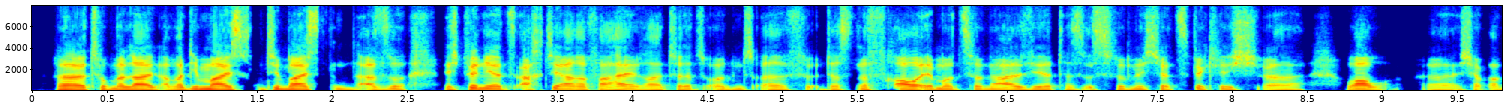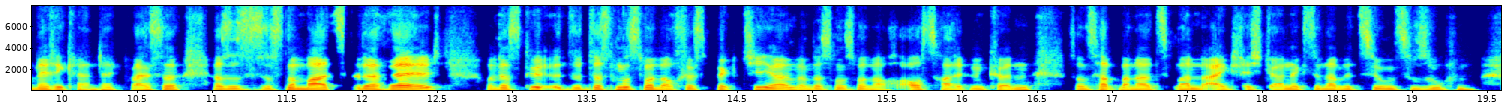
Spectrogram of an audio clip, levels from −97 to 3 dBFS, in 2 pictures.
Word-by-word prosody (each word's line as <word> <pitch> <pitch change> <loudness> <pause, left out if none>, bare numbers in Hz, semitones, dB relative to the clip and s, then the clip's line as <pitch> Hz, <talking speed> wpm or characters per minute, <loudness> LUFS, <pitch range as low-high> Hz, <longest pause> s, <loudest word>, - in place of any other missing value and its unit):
Äh, 130 -2 +8
tut 140 +3 -2
mir 130 - +4
leid, 125 -1 +7
aber 120 +1 +2
die 125 +1 +1
meisten 130 +1 +6
die 130 - +2
meisten 135 0 +4
also, 135 0 0 0.3
ich 125 - -1
bin 150 -1 +5
jetzt 135 -3 +3
8 - - 0
Jahre 135 -2 +4
verheiratet 130 +1 0
und, 125 -3 -6
äh, 130 -2 -2
f 120 - -9
dass 130 -3 -5
'ne 125 - -1
Frau 140 +6 +5
emotional 135 0 +1
wird, 130 +2 -2
das 120 -3 -7
ist 120 -1 -5
für 135 - -4
mich 135 -3 -3
jetzt 135 -4 -4
wirklich, 125 -4 -3
äh, 130 0 -3 0.3
wow, 130 -2 +5 0.2
äh, 135 -3 -5
ich 115 - -6
hab 130 - -7
Amerika 130 -3 -2
entdeckt, 115 -3 -8
weißt 130 -3 -3
du? 145 +2 0 0.2
Also, 135 -1 -2
es 130 - -4
ist 150 - -6
das 125 -5 -7
Normalste 145 +2 +2
der 135 -3 +2
Welt 160 +2 +5 0.3
und 145 - -7
das 145 -5 -3
kü 170 -2 -1
d 145 +1 -6
das 145 0 -3
muss 175 +1 +2
man 155 -2 +1
auch 135 - -4
respektieren 145 +3 -2
und 145 - -6
das 140 -4 -6
muss 145 -2 -6
man 140 -2 -4
auch - - -8
aushalten 135 -5 -5
können, 135 +7 -4 0.2
sonst 130 -4 -7
hat 145 - -1
man 135 - -3
als 125 -1 -4
Mann 135 -2 -2
eigentlich 120 -2 -2
gar 135 -1 -4
nix 135 -1 -5
in 135 - -6
'ner 130 - -1
Beziehung 130 +2 -5
zu 120 +3 -8
suchen. 130 -3 -7
135 Hz, 230 wpm, -23 LUFS, 125-140 Hz, 0.3 s, Äh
